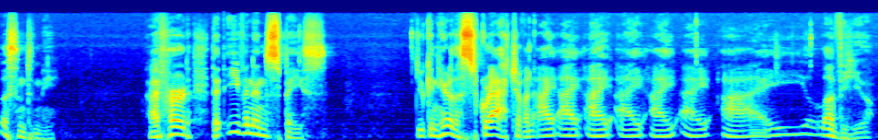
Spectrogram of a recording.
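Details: Male poet who stutters, performing a poem about his own stutter and demonstrating a repeated-sound block; stuttering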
